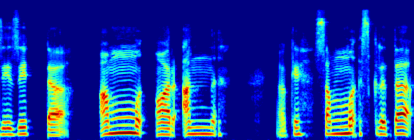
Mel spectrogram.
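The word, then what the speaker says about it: संस्कृत: Okay, samskrita or sanskrita. It is neither m nor n. Okay, it is called a pure nasal sound. That is, if you close both the teeth and just the air comes out through the nose.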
